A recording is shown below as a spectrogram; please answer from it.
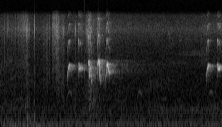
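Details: On Mount Oike, a lesser cuckoo delivers a run of loud slurred whistles after a few faint clicks and rustles, then a short quiet gap before two more notes begin another phrase.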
